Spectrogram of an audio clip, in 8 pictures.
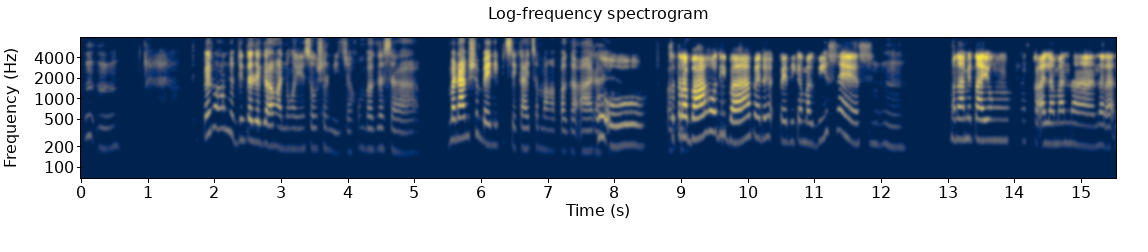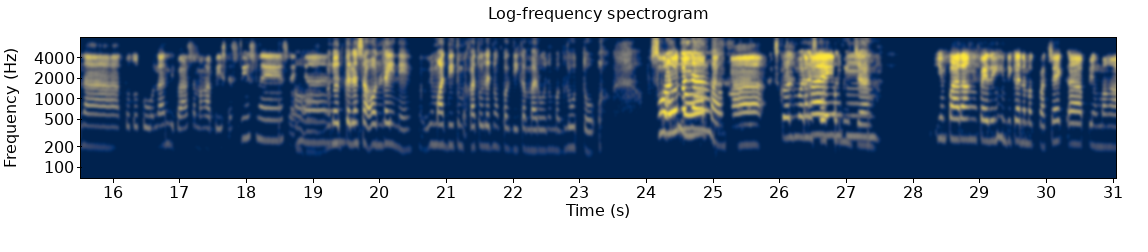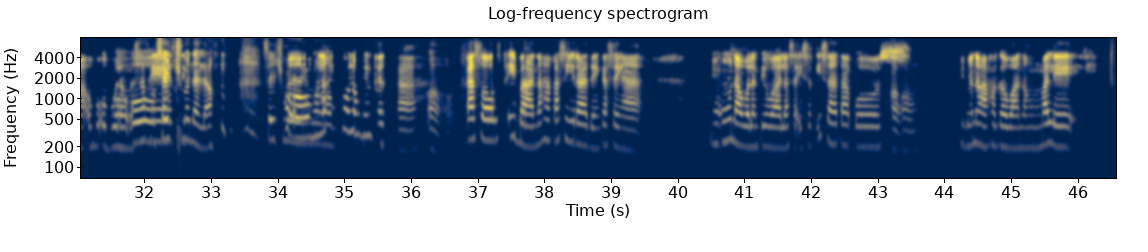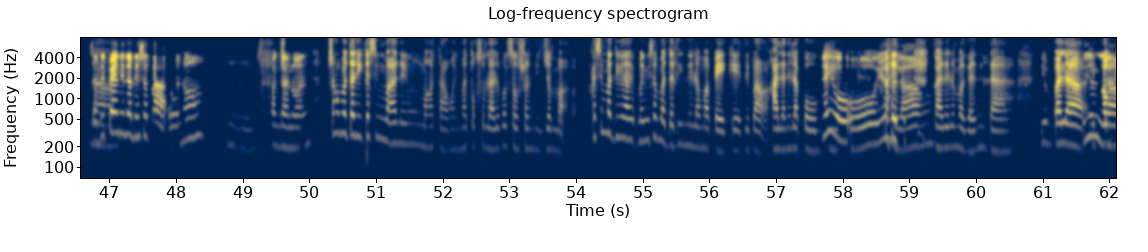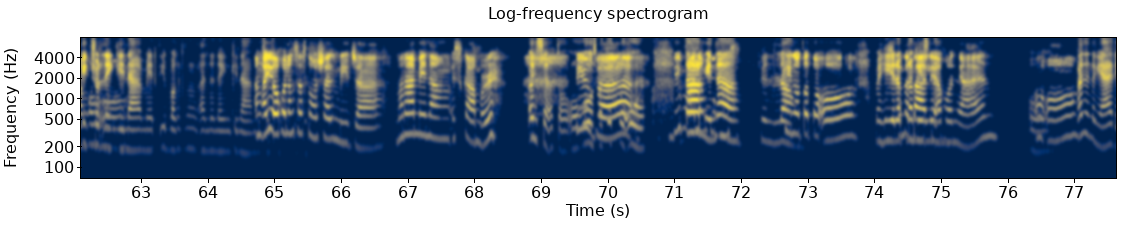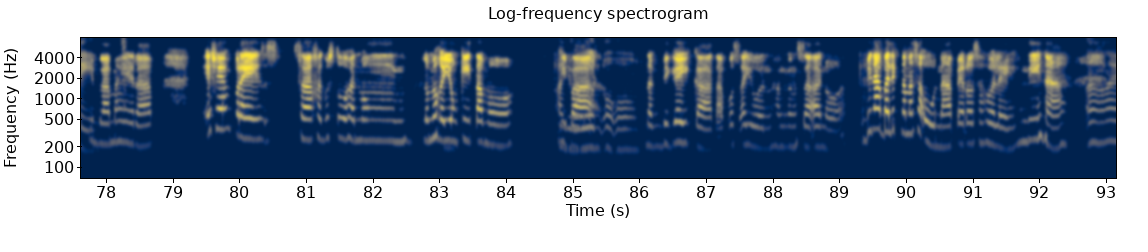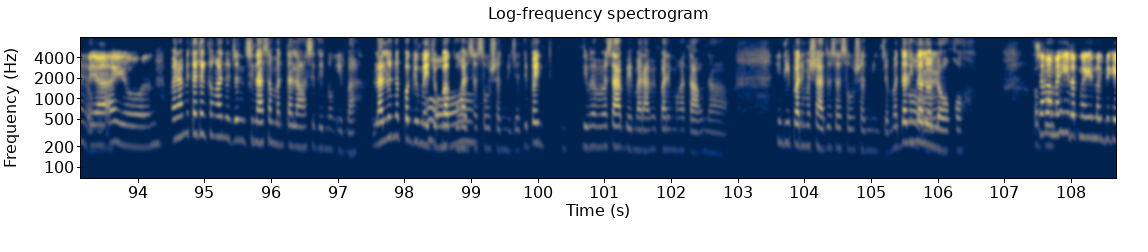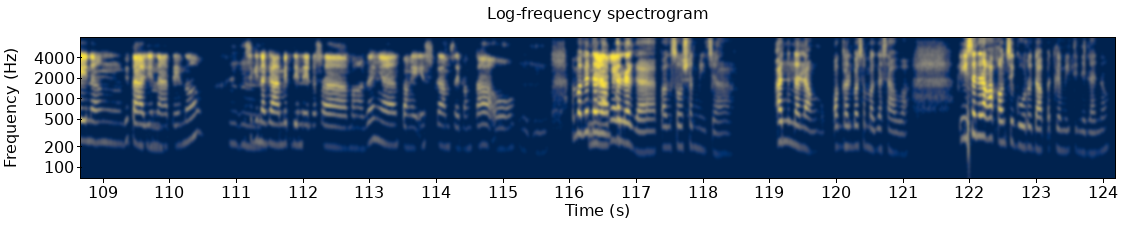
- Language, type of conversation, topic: Filipino, unstructured, Ano ang palagay mo sa epekto ng midyang panlipunan sa ating komunikasyon?
- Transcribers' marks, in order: lip smack; chuckle; laugh; chuckle; tapping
